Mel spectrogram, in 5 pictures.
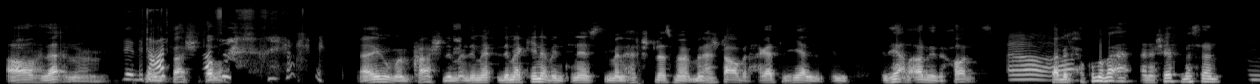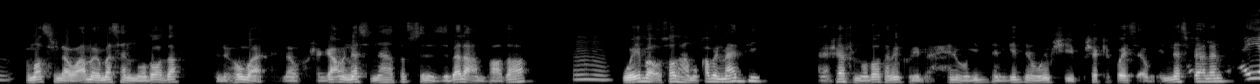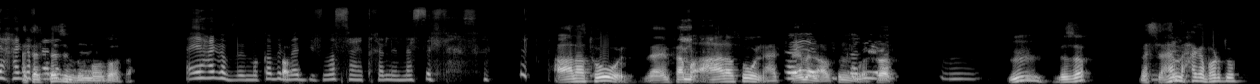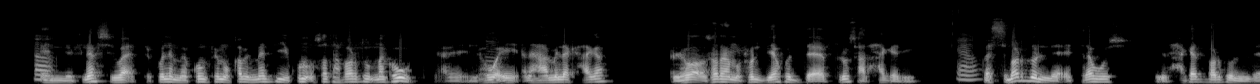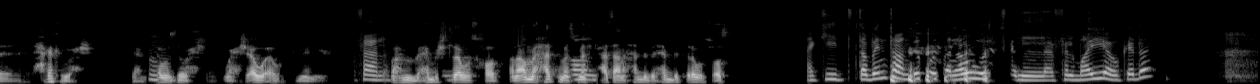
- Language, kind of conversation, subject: Arabic, unstructured, إزاي نقدر نقلل التلوث في مدينتنا بشكل فعّال؟
- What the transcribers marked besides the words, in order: laughing while speaking: "آه، صح"; unintelligible speech; unintelligible speech; laugh; tapping; other background noise; giggle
